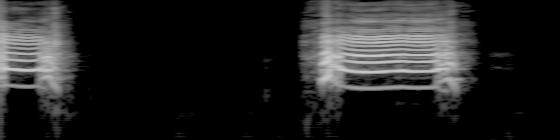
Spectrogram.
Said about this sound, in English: Anyway, during copulation and throughout the two-week mating season for foxes, vixens give off a human-like, high-pitched vocalization called scream.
